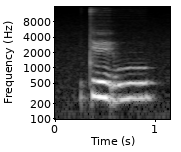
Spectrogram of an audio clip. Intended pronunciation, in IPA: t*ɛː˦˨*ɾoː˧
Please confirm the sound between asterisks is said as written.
yes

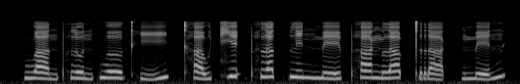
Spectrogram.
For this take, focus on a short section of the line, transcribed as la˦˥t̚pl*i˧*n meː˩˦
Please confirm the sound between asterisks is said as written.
yes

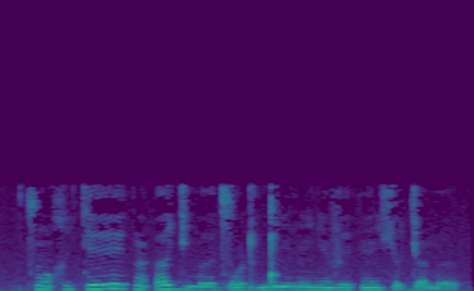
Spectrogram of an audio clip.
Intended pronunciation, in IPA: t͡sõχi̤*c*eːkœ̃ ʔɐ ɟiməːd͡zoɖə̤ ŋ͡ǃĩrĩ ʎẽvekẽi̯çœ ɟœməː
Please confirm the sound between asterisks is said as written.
yes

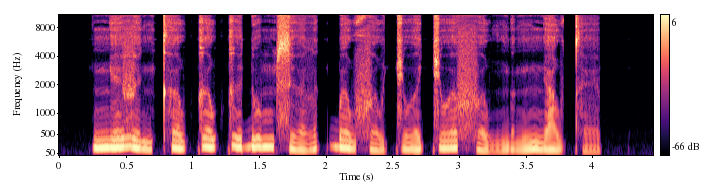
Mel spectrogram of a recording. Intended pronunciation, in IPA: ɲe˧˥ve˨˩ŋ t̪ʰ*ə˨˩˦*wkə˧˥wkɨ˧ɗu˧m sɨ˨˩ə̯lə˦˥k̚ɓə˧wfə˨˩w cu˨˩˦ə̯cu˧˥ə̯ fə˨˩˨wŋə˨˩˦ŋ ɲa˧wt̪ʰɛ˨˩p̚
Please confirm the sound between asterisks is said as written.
yes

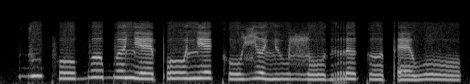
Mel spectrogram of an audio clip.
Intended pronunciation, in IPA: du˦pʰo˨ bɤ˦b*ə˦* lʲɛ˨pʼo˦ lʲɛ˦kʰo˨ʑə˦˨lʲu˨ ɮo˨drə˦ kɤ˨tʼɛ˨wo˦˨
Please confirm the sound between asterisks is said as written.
yes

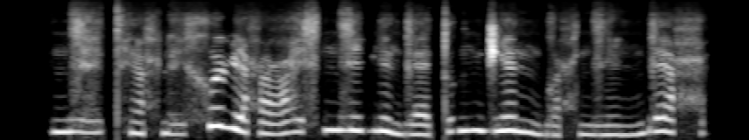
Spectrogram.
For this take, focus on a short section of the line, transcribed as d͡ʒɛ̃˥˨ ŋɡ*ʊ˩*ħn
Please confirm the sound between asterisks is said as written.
yes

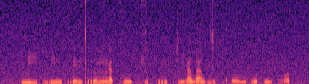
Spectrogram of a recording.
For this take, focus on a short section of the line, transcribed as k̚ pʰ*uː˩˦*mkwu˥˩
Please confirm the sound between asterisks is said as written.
no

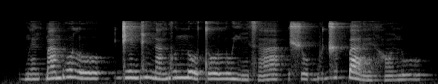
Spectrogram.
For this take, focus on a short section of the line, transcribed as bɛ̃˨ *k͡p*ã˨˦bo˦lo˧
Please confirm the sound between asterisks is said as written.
yes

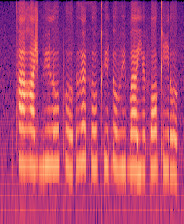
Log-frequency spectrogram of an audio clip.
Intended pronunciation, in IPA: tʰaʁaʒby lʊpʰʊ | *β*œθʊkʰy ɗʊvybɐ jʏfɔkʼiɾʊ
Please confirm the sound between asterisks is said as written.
no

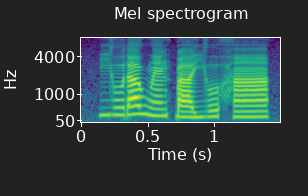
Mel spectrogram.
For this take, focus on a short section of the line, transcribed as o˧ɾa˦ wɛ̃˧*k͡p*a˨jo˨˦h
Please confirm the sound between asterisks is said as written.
yes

